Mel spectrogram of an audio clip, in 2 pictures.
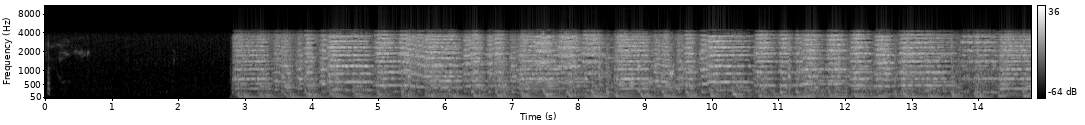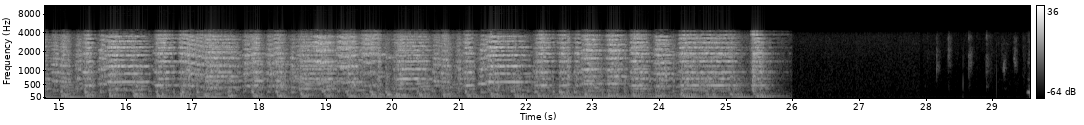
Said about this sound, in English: That was close to monkey sounds.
